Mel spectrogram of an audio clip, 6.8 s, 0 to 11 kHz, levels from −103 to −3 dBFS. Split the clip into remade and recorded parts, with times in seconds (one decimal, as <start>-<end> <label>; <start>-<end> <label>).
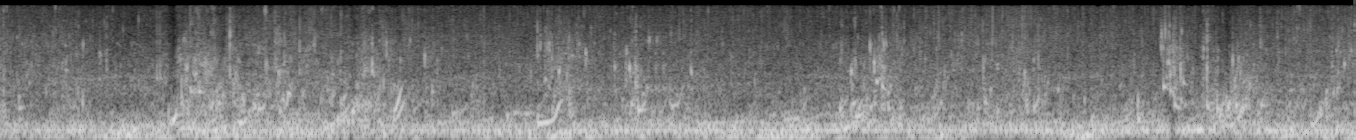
0.0-0.8 recorded; 0.8-1.9 remade; 1.9-6.8 recorded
